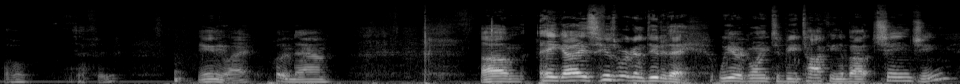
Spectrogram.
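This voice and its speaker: A middle-aged man, a math teacher, talking casually and playfully through a live-streamed lesson in a classroom, with lots of fillers and asides. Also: medium pitch. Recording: roomy live stream with faint noise.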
